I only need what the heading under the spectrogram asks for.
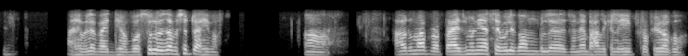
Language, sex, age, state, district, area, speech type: Assamese, male, 18-30, Assam, Charaideo, rural, conversation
